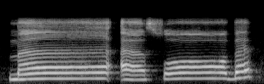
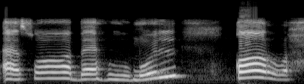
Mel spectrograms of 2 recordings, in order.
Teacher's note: ما پر مد کریں گے، اصاب صاد پور ہوگا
